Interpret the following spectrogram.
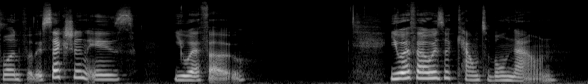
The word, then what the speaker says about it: UFO: We pronounce each letter. So we don't say eufo or UFO. It's UFO. UFO.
